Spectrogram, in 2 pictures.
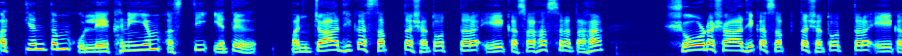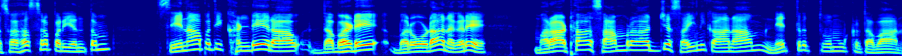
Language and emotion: Sanskrit, neutral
